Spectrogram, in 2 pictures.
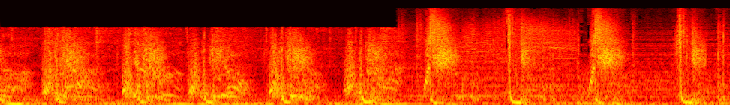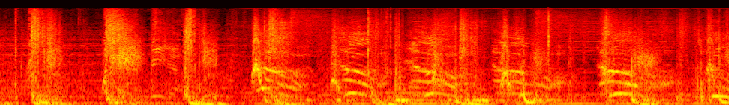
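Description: Film fight-scene punch and kick sound effects: a quick run of thuds and smacks, about two or three a second.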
